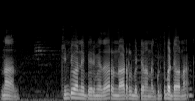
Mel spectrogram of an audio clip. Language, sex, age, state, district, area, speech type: Telugu, male, 18-30, Andhra Pradesh, Bapatla, rural, spontaneous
